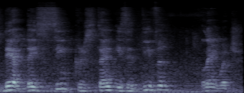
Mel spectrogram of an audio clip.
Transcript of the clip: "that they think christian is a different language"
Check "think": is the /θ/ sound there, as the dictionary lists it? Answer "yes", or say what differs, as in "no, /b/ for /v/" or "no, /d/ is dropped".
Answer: no, /s/ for /θ/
